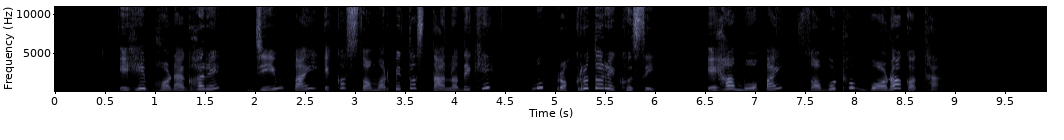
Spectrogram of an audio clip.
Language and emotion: Odia, surprised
